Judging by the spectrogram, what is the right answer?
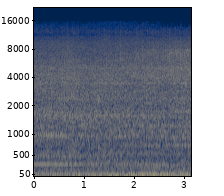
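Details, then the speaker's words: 1999 Mitsubishi Minicab kei truck just after oil change (3 quarts 5W-30, new K&N H1008 filter): small petrol engine at steady even idle, no knocks or misses; sounds healthy, owner feels better with new oil, maybe placebo. "this is good. The engine definitely sounds happier with new oil. Now, maybe it's the placebo effect. I don't know. I do really think it sounds better though."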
